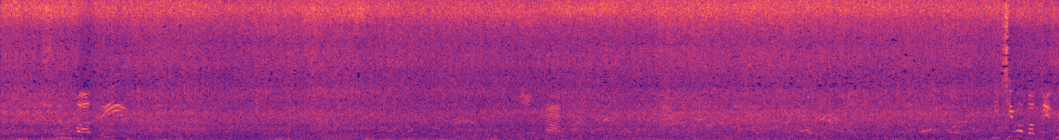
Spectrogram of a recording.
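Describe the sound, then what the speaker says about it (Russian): Steady sea surf and water noise at a beach in Side, Turkey, a continuous broadband wash of waves heard up close, with a voice speaking briefly over it. "Шум воды."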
